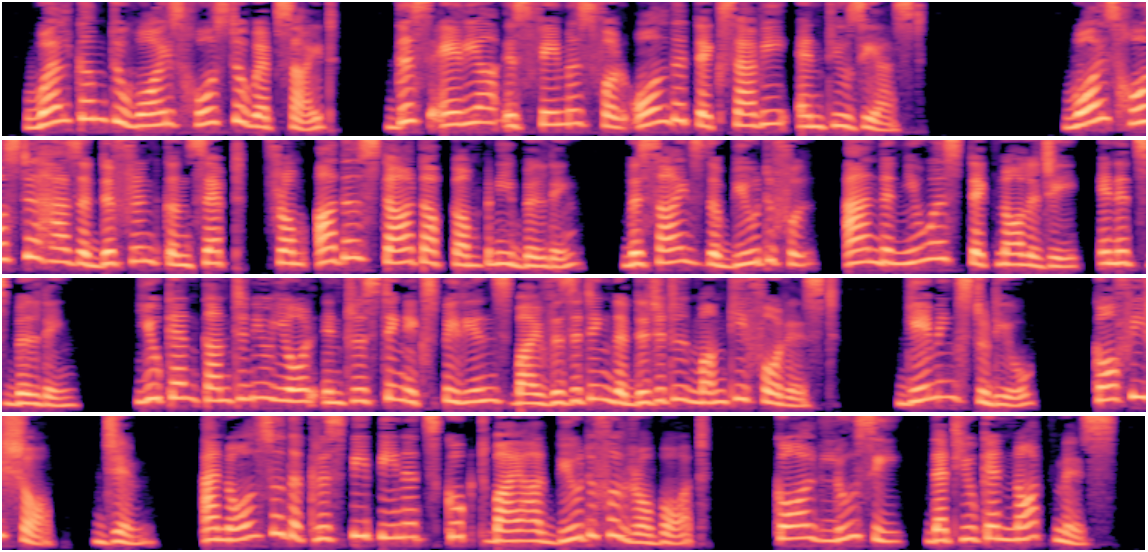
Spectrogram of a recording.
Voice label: AI Female English India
